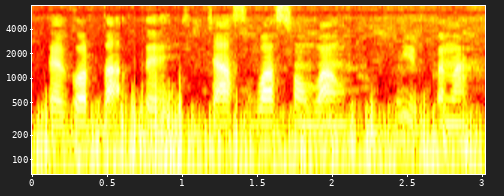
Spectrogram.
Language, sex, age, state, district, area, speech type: Santali, male, 18-30, Jharkhand, Pakur, rural, spontaneous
